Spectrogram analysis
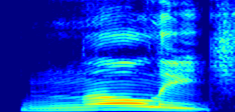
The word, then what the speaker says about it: knowledge: in the countryside general knowledge yes yes - but I got your answer I guess your answer was number seven yes it's correct number seven is K knowledge knowledge yes okay number eight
